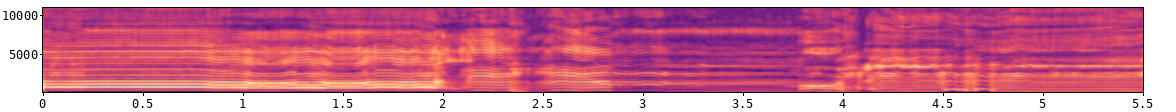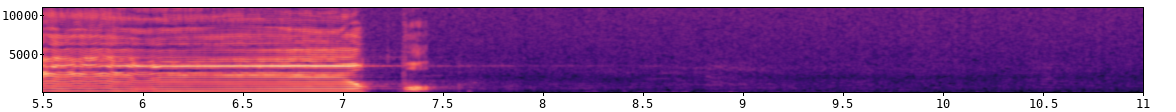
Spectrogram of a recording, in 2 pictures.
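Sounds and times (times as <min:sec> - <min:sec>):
man reciting in long sung note: 0:00.0 - 0:07.4.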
